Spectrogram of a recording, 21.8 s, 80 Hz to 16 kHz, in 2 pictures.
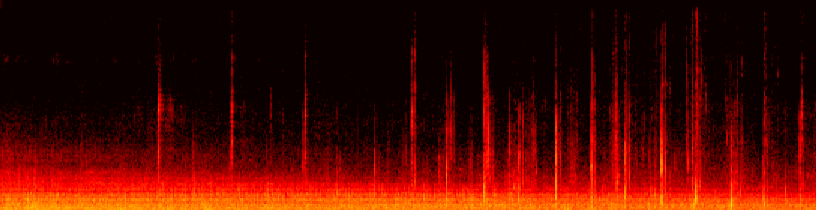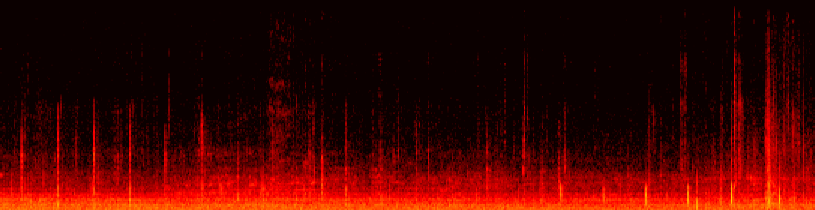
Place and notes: Berlin: Vermessungspunkt Maybachufer / Bürknerstraße - Klangvermessung Kreuzkölln ::: 03.11.2010 ::: 00:03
